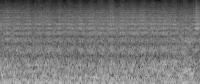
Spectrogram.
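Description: A pack of USRA stock cars racing on a dirt oval, their engines running together in a steady, continuous drone with the pitch wavering as cars go through the turn.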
